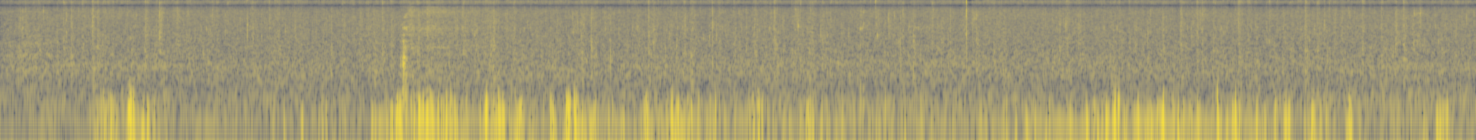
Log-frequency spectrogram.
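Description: Irregular low rumbling and bumping of wind buffeting and handling noise on a phone microphone, over a faint steady hiss, with a single click about four seconds in.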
